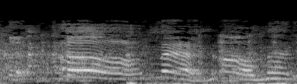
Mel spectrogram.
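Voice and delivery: loud, high hammed-up bawl; mock wailing. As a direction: wail it in comic overwhelmed anguish. Acts out his renewed crying.

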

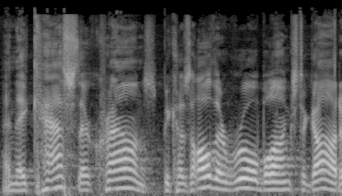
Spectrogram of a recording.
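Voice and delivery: usual speaking voice

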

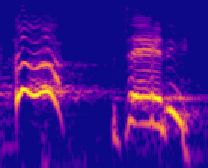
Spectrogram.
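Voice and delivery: high startled squeak then nervous name; scared yelp. Retold or imitated. Preacher spotting the giant neighbour, startled high yelp. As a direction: jump in fright at the sight.

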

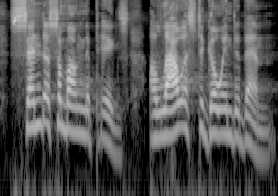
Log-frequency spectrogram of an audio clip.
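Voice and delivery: loud anguished cry of the possessed man; loud desperate plea; demon's shout. Acted. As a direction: cry out loud at the top of your voice. Demons beg Jesus.

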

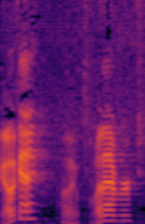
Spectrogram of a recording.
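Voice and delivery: a skeptical, noncommittal "whatever"; dismissive. Retold or imitated. Brushing off a stranger's odd claim, dismissive.

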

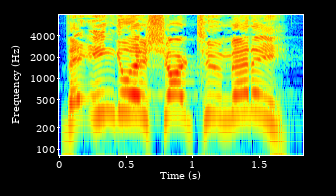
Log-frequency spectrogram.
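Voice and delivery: high panicked cry; frightened soldier's cry. Acted. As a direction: cry it out, scared. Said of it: "One soldier cries out".

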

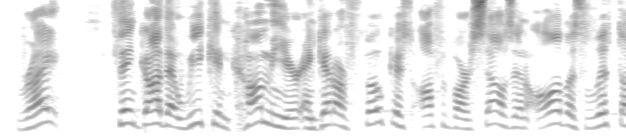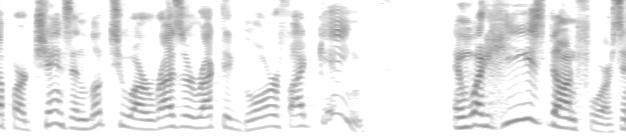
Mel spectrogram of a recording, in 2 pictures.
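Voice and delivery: fervent pulpit exhortation; impassioned preaching. Real, not acted. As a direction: lift them up with conviction. Preaching rises again.

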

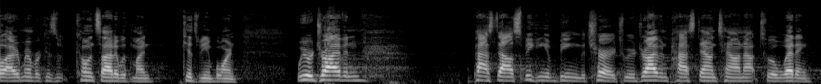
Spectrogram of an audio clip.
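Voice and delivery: ordinary talk

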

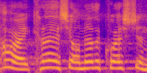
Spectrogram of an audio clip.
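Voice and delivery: high, quick, forward question; Skin. Retold or imitated. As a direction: push on brightly in a high voice. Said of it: "He said".

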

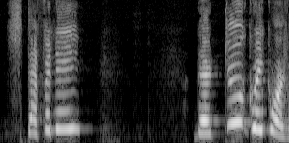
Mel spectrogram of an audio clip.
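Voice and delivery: very high, loud mock Greek accent; Spiros's Greek accent. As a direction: impersonate a Greek mentor proclaiming to the bride. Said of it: "he says, "Eric".

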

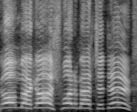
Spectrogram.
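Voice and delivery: loud, imitated panicking recruit; mock panic. Overwhelmed recruit fretting to himself, mock panic. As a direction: play him losing his mind. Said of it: "Hicks was losing his mind".

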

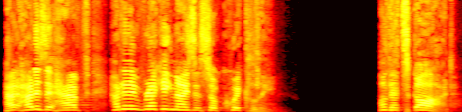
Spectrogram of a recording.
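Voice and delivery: high, loud, wondering rush of questions; a high, loud cry of recognition at "Oh, that's God"; amazed. Real, not acted. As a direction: pitch it up in amazement. Amazed question, voicing disciples.

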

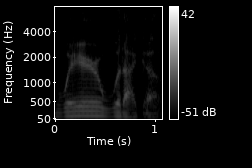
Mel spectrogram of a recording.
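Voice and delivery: low, soft question; humble confession. Acted. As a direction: settle quietly into the only answer. Same confession after wondering.

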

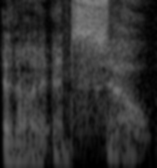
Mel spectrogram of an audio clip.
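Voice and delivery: very soft, slow whisper; mock intensity. Preacher mimicking someone relishing hardship, mock intense. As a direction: whisper it slowly, building suspense.

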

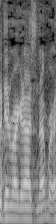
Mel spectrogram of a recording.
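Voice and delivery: ordinary delivery

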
